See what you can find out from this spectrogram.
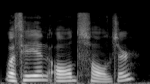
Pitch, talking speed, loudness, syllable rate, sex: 175 Hz, 200 wpm, -17 LUFS, 4.3 syllables/s, male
